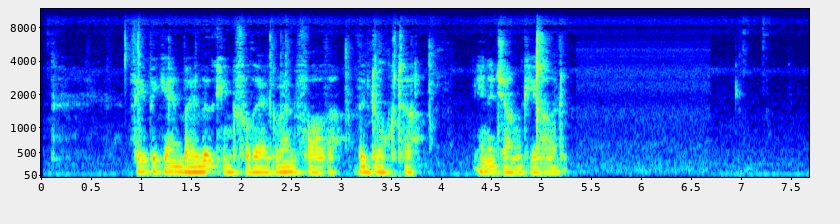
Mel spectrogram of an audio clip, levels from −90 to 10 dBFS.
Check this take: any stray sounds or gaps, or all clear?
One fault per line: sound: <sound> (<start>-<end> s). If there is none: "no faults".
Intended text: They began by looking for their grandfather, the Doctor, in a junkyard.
no faults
